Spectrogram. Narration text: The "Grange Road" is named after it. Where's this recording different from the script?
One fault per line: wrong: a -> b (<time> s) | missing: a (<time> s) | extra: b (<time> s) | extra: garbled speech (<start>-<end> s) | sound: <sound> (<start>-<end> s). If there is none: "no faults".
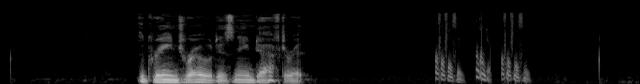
sound: chirp (4.4-5.4 s)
